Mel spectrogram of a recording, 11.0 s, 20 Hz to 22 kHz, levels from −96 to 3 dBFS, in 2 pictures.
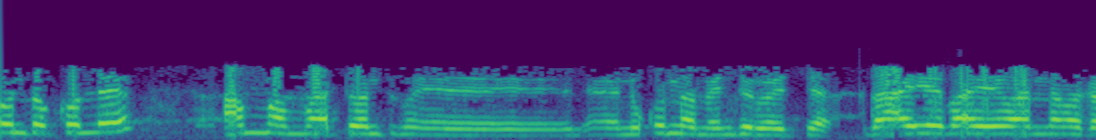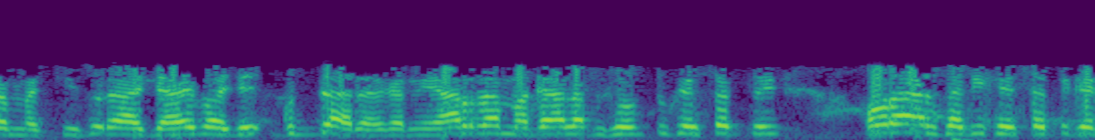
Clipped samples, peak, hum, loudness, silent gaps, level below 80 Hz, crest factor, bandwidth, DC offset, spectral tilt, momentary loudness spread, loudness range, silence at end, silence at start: under 0.1%; -6 dBFS; none; -19 LUFS; none; -56 dBFS; 14 dB; 3.4 kHz; under 0.1%; 0.5 dB/octave; 10 LU; 3 LU; 0 s; 0 s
